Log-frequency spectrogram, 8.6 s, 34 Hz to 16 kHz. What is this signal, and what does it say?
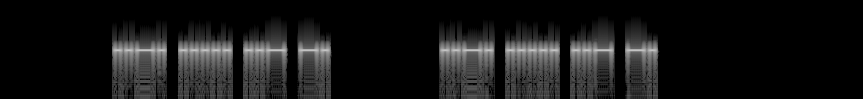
Morse code, heard as a keyed tone, about 22 wpm, 700 Hz. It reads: F5UN F5UN
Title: DXCC-100 Call Signs - 4 Characters - Repeated 2x - 22wpm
